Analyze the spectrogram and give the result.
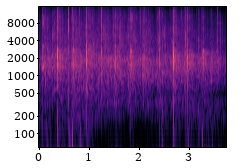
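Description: Audience applause: a dense, steady wash of clapping at moderate volume, with sharp individual claps popping out in a rough, regular rhythm for a few seconds, and no talking.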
